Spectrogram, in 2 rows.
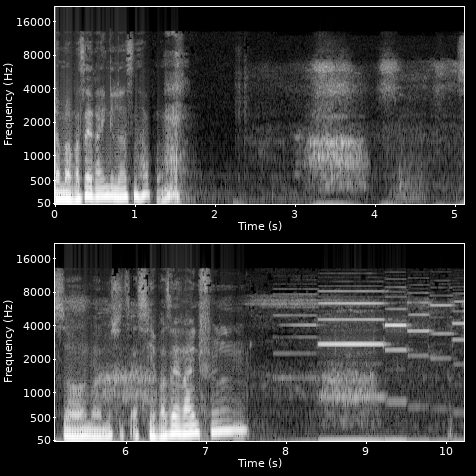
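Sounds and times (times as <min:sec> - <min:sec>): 
speech: 0:00.0 - 0:01.7, 0:05.2 - 0:07.6
tinny single-voice electronic chip melody in a short jingle loop: 0:05.2 - 0:10.2.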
